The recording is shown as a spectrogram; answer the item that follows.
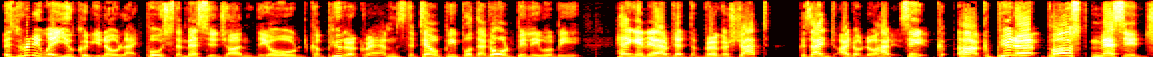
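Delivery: full pirate sailor character voice. The speaker plays Billy the Pirate, asking for help posting a message, in Billy the Pirate voice. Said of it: "Me name is Billy the Pirate".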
